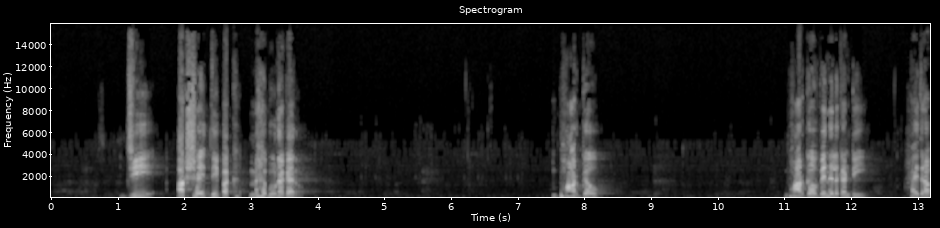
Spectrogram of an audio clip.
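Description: A man speaks loudly in short bursts.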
